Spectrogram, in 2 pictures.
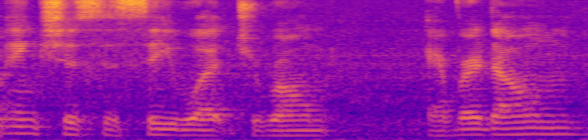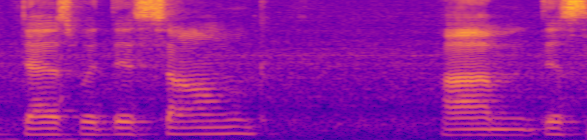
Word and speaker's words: Evardome: How do you pronounce it? Evardome po.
